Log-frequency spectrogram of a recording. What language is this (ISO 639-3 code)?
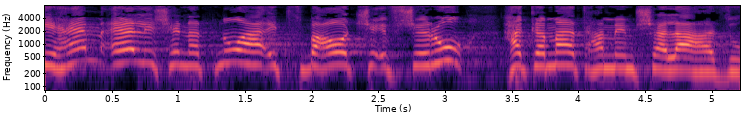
heb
